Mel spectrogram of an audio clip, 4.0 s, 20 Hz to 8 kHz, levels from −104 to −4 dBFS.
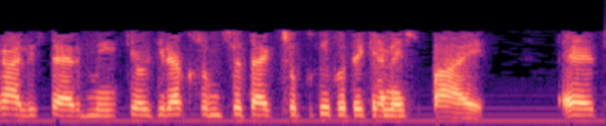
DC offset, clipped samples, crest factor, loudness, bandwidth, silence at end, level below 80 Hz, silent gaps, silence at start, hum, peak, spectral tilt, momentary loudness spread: under 0.1%; under 0.1%; 14 dB; -20 LUFS; 3.9 kHz; 0.05 s; -72 dBFS; none; 0 s; 50 Hz at -50 dBFS; -6 dBFS; -9 dB/octave; 6 LU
